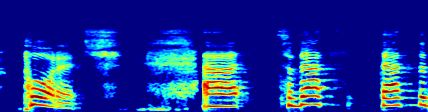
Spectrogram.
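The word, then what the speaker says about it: Poreč: of porit porit and it looks like a p o r e c with a little V on top but they say you've got to roll your RS like the Italians and the Spanish so it's porit uh so that's that's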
